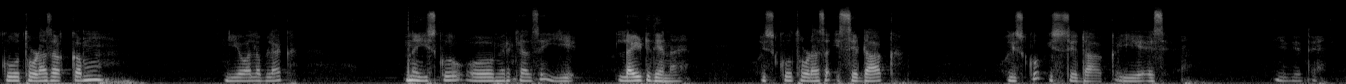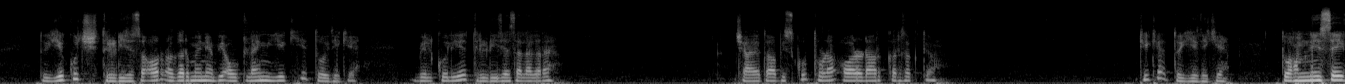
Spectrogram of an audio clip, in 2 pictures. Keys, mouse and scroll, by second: 13.6 scroll down 1, 16.0 right click, 24.4-26.2 scroll down 1, 26.2-26.9 scroll up 1.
